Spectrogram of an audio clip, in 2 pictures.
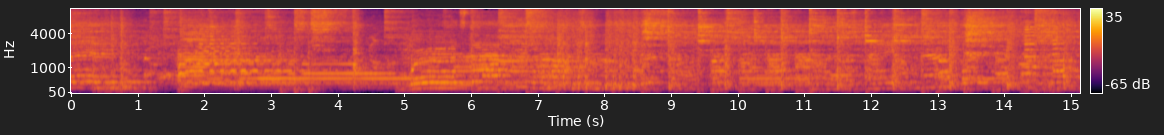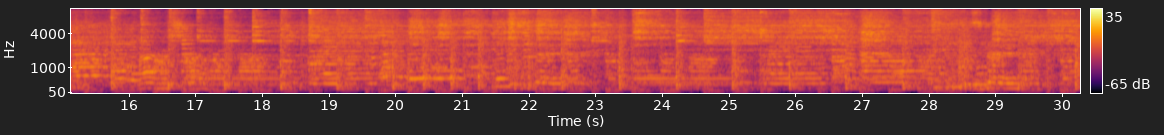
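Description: Live band playing: drum kit, electric guitar, keyboard and horns together in a steady groove.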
